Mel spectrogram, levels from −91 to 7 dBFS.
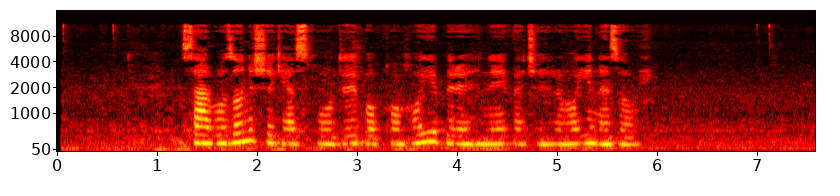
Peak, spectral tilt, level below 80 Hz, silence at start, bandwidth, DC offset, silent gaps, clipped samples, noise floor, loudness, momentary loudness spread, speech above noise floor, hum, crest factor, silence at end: -6 dBFS; -4 dB/octave; -48 dBFS; 0.05 s; 11.5 kHz; under 0.1%; none; under 0.1%; -50 dBFS; -25 LUFS; 25 LU; 25 dB; none; 20 dB; 0.1 s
